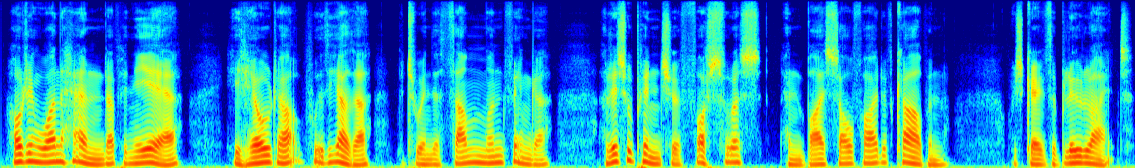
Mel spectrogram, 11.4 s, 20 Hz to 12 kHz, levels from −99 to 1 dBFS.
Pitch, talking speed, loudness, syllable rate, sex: 120 Hz, 175 wpm, -19 LUFS, 4.7 syllables/s, male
